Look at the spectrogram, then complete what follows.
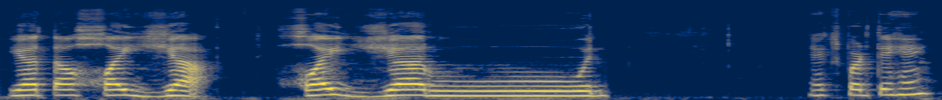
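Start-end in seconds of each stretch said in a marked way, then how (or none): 0.1-4.1 खय्यरून with a thick, heavy ख; heavy kha. Shown as a demonstration. Teacher showing students the heavy letter, slow recitation. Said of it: "ख्वा को मोटा करें".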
